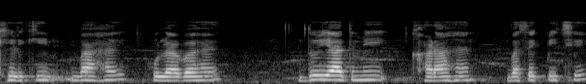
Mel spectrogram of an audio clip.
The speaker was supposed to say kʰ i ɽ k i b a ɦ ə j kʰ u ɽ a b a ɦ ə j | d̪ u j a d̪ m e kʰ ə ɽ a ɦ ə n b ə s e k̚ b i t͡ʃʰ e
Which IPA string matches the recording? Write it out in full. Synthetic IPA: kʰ i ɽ k i b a ɦ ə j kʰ u l a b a ɦ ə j | d̪ u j a d̪ m i kʰ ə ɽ a ɦ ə n b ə s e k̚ p i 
